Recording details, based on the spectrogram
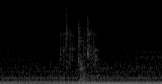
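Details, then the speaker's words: Wells Gardner U5000 CRT arcade monitor in Konami Winding Heat machine at power-up: steady mains hum then quick clatter of degauss clicks, showing power present, but no picture; horizontal output section shut down, B+ too high. "now if you heard that noise there sort of like flood noise that was the the gaussian circuit kicking in so we know that the monitor is actually getting some power"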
